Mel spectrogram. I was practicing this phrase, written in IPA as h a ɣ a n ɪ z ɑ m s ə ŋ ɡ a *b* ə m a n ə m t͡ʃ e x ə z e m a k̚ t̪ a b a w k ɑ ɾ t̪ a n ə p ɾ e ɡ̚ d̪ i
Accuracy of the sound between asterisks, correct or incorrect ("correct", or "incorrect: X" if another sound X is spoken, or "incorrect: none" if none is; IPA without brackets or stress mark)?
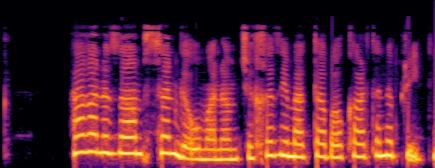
incorrect: w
